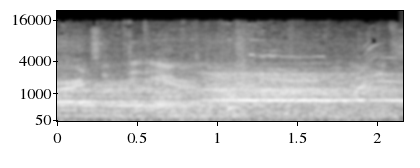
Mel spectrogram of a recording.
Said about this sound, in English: The reason we begin here is because today the church is filled with dogs.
